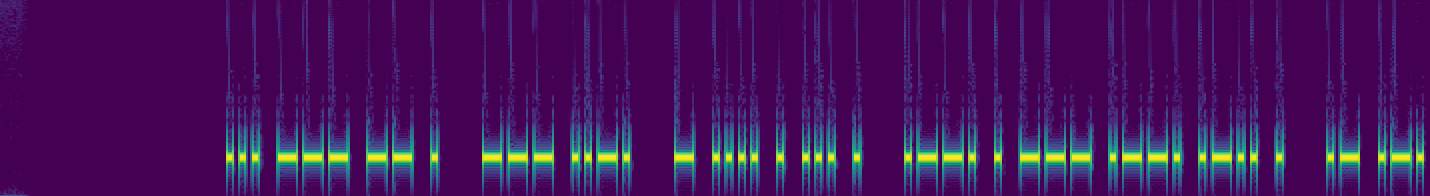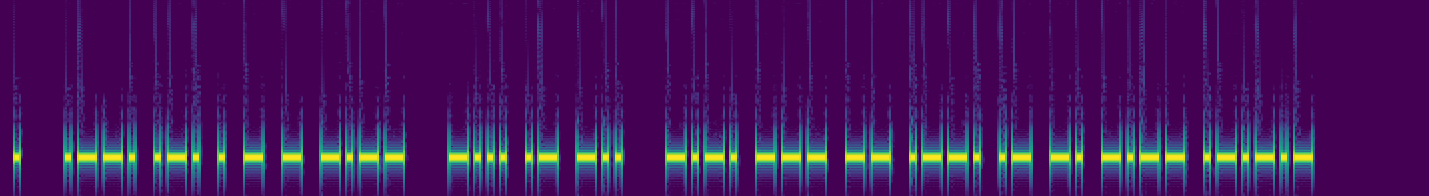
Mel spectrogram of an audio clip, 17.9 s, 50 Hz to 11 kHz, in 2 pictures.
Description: Morse code, heard as a keyed tone, about 30 wpm, 700 Hz. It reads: SOME OF THESE PEOPLE ARE PRETTY BAD COMPANY.
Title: Sentences from Top 1000 Words - Review Part 3 - 30wpm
